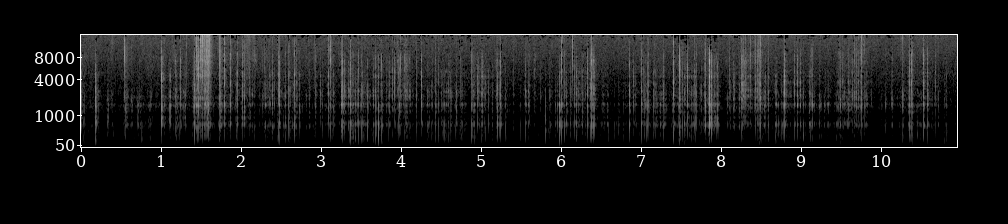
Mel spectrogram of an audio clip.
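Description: A small glass bottle with a blue glitter label is tapped with fingernails close to the microphone. The result is a quiet, rapid stream of light, bright clicks and scratchy taps, each with a brief glassy ring that fades almost at once, and a few louder taps stand out along the way.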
